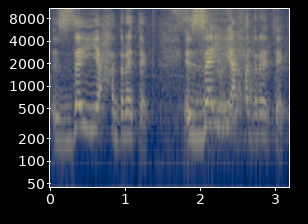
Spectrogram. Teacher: So when you say it as one word, you get that little helping vowel.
